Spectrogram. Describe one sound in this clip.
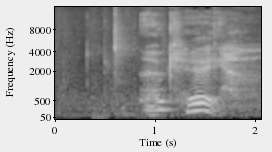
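Paper rustles softly as hands handle it.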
